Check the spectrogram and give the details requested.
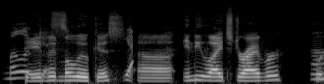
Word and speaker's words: Malukas: And I cannot remember how to pronounce his last name. Malukas. David Malukas.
